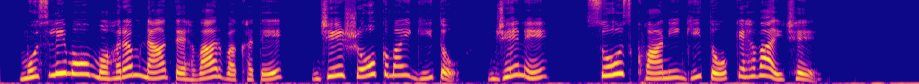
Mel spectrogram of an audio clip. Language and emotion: Gujarati, neutral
